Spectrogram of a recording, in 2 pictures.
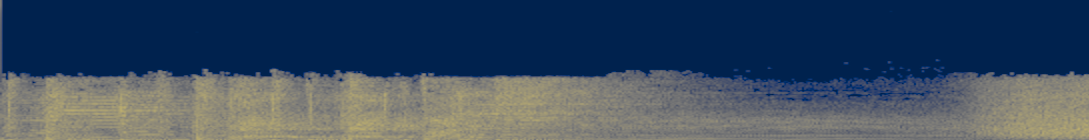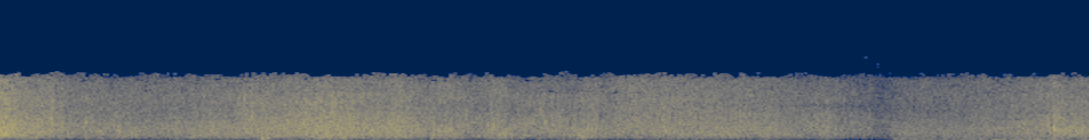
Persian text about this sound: یه لحظه اگر سکوت بکنیم صدای دریا میشنویم. به به موجه های ریز ریز دریا که داره میزنه به کنار ساحل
